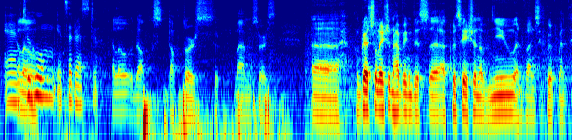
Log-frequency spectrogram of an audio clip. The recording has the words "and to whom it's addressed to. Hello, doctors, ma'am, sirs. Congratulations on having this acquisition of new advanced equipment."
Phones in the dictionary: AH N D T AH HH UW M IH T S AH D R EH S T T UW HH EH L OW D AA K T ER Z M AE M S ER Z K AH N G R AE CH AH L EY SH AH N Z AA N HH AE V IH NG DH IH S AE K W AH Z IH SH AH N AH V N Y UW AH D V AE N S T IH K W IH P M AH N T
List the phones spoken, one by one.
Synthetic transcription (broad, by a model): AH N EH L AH HH UW M IH T S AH D R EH S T T UW HH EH L OW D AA K T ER S M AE M S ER S K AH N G R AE CH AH L EY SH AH AA N HH AE V IH NG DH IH S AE K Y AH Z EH SH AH N AH V N Y UW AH D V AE N S IH K W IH P M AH N T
